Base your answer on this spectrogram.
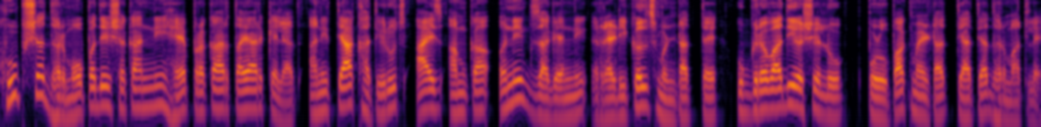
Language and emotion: Goan Konkani, neutral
